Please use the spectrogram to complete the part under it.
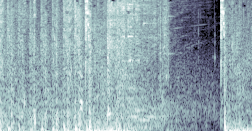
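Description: Shotgun blasts and surrounding gunfire in the battle-royale game Apex Legends, loud and close, with a final sharp shot after a brief lull.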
